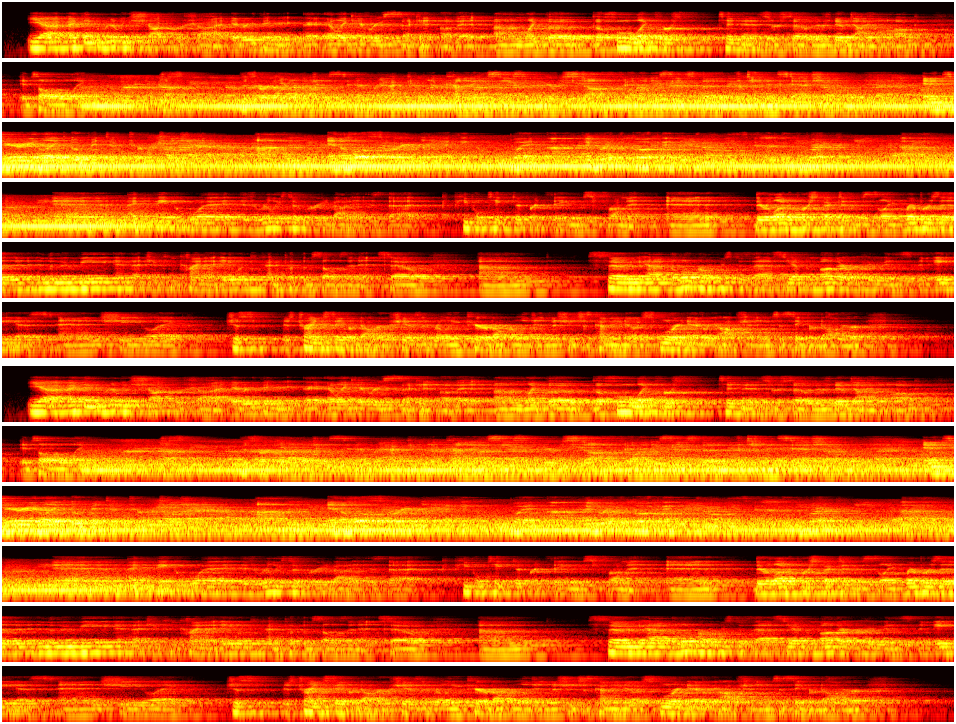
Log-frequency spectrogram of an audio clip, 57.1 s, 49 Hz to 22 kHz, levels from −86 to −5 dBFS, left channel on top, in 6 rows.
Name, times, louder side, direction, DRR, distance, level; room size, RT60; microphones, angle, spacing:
voice 1, 0.3-6.8 7.2-9.2 9.7-10.4 11.1-11.3 11.9-21.3 21.6-27.5 28.0-28.5 29.0-32.7 33.1-43.4 43.9-49.4 49.8-50.1 50.4-56.4, equal, 15° left, 1 dB, 1.3 m, -24 dB
Fixed-wing aircraft airplane, 10.3-30.0, left 2 dB, 30° left, 2.8 m, -22 dB
19.0 x 12.5 x 4.0 m, 2.3 s
head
